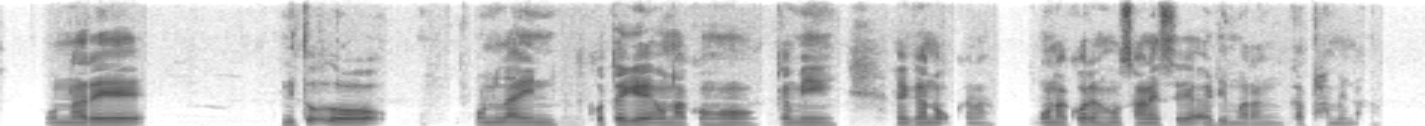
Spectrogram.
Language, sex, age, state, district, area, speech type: Santali, male, 30-45, Jharkhand, East Singhbhum, rural, spontaneous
